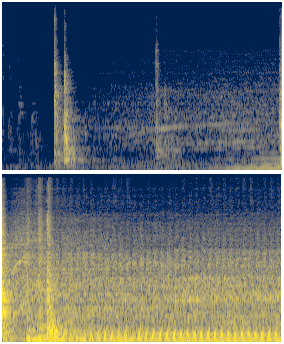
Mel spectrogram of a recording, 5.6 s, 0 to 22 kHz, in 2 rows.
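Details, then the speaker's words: AGT QH13R Chinese mini excavator diesel starting up after delivery: a few clicks, a short crank, then it catches at once and settles into an even, steady chug; starts easy, a normal healthy start. "Starts easy. That'll let you start. Looks good."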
